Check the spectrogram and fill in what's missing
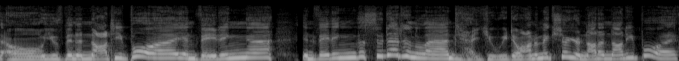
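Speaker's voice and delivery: put-on condescending voice. Describing a film scene where Chamberlain speaks to Hitler, imitating condescending Neville Chamberlain. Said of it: "he's very condescending to Hitler".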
